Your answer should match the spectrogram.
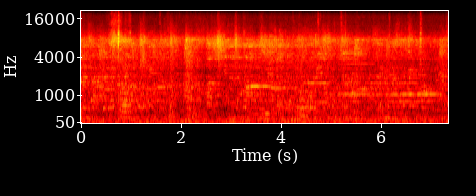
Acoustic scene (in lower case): restaurant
